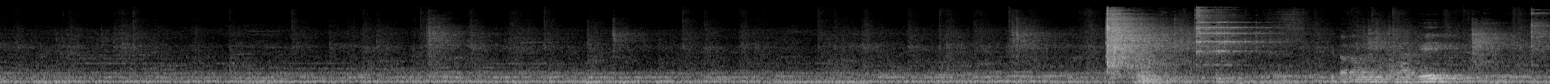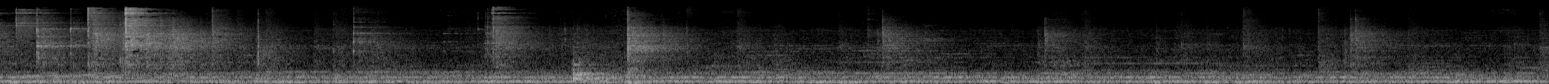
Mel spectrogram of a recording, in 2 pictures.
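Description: Steady background music. A few loud metallic clanks, the first with a ringing ping, come from the multi-gym cable machine's metal hardware between about 11 and 17 seconds in, with a couple of softer knocks a little later.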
